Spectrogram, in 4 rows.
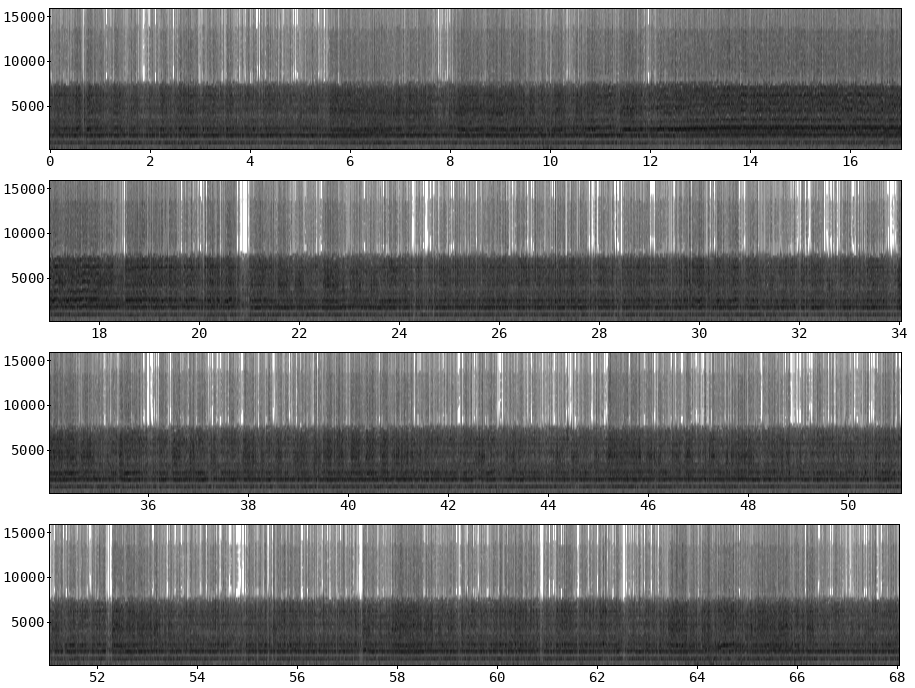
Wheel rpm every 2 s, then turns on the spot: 230, 240, 230, 220, 230, 230, 210, 210, 220, 230, 230, 230, 230, 240, 230, 230, 230, 230, 230, 230, 230, 230, 230, 230, 230, 230, 230, 230, 230, 230, 230, 230, 220, 230.
none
